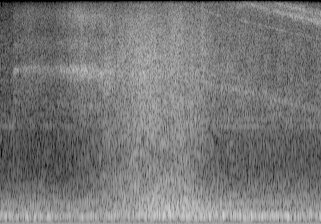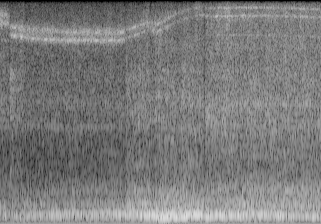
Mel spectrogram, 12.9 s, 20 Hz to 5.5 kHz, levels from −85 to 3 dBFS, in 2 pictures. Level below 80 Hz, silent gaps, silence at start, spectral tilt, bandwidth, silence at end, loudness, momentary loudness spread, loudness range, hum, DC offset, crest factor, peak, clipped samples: -42 dBFS; none; 0 s; -5 dB/octave; 5.4 kHz; 0 s; -17 LUFS; 7 LU; 4 LU; none; 2%; 14 dB; -4 dBFS; under 0.1%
